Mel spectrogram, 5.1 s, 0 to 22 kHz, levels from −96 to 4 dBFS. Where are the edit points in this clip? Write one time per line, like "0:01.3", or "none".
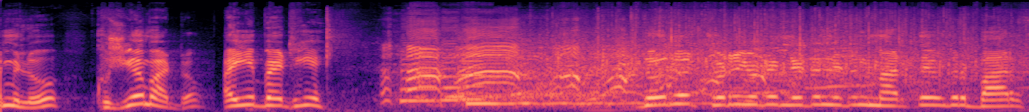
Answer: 0:01.0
